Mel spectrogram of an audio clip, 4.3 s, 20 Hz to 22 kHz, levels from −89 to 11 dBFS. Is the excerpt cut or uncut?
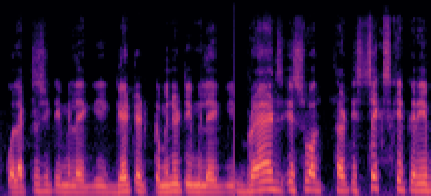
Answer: cut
